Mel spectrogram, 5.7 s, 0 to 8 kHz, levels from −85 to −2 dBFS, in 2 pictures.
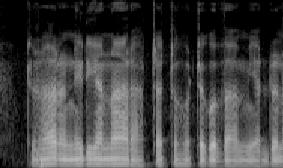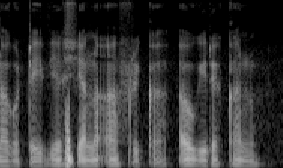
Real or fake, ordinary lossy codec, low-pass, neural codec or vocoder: real; none; none; none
